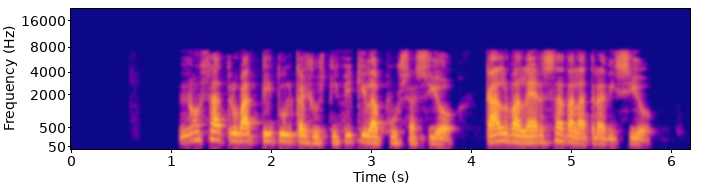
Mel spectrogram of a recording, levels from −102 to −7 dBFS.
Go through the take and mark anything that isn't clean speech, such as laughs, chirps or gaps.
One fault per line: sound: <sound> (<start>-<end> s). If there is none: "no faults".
no faults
